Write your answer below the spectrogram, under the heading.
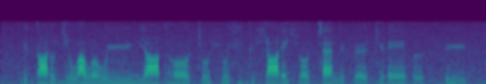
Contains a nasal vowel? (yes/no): no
